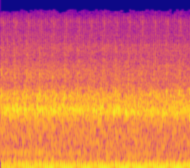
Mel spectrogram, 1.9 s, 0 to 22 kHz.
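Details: BMW Z4 2.5si, cold idle: fast even ticking keeping pace with engine speed over a steady low hum; top-end engine tick, cause unknown.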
